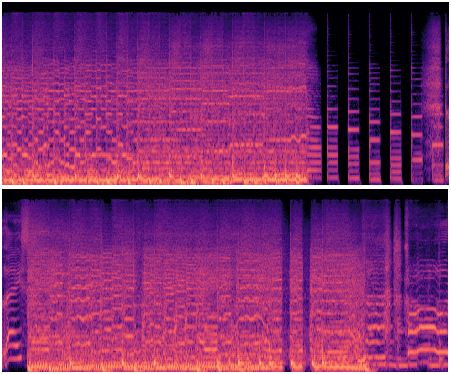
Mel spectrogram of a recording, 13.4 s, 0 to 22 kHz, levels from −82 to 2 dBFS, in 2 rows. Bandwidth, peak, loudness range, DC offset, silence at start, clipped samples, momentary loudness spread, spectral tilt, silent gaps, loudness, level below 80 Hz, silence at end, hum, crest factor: 17.5 kHz; -4 dBFS; 5 LU; under 0.1%; 0 s; under 0.1%; 13 LU; -5 dB/octave; 5.74-5.78 s; -18 LUFS; -28 dBFS; 0 s; none; 14 dB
